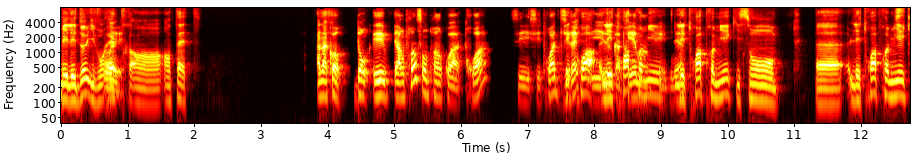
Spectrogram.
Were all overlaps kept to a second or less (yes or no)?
no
